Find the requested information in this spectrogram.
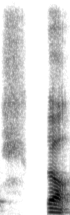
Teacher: ദ നാവിന്റെ അറ്റം മേലെ മുൻബല്ലിന്റെ മുരട്ടിലാണ്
